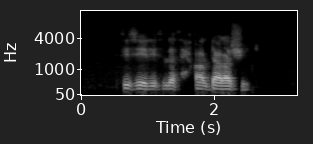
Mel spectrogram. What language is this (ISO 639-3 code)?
kab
